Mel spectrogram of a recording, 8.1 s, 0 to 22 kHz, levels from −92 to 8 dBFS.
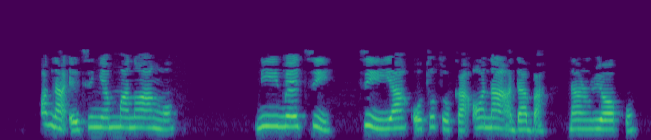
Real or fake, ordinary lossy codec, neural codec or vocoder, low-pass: real; MP3, 24 kbps; none; 7.2 kHz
